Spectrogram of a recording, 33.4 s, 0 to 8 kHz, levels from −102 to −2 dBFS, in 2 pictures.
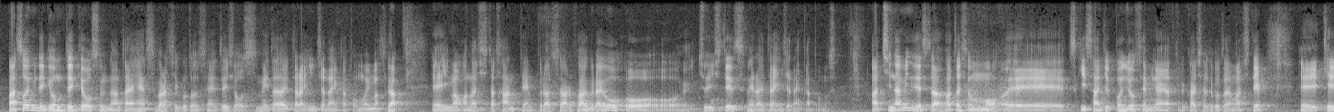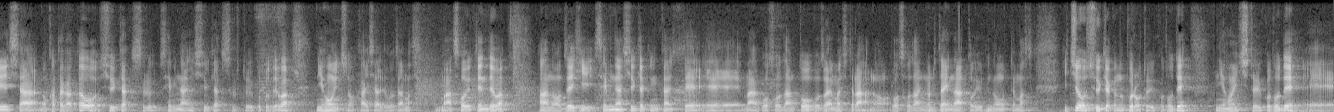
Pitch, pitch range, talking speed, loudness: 85 Hz, 80-100 Hz, 465 characters per minute, -19 LUFS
